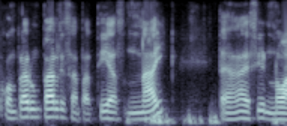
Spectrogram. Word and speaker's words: Nike: un par de zapatillas nike te van a decir no hay por qué porque hay en eeuu y la pronunciación es nike y no es nike pero acá en perú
